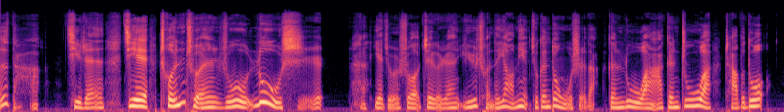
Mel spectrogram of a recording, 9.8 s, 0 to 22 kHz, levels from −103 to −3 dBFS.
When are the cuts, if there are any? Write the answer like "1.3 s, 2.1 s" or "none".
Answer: 4.6 s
